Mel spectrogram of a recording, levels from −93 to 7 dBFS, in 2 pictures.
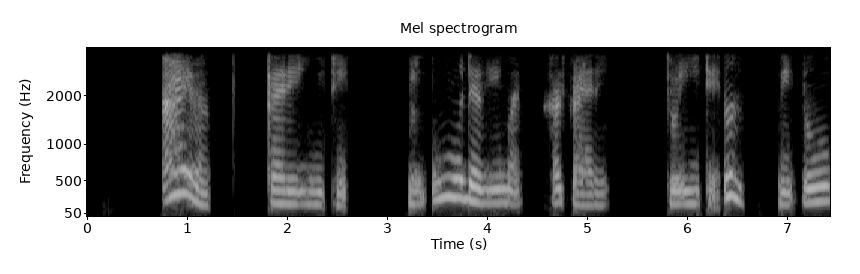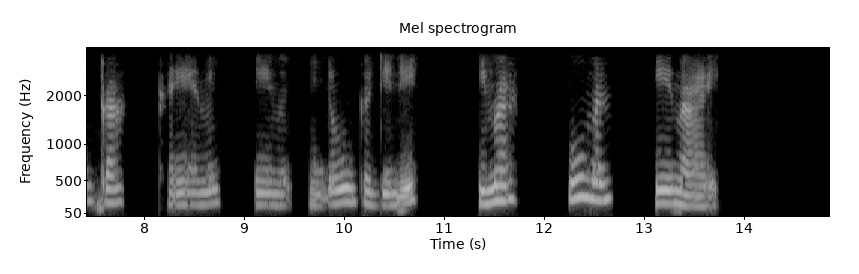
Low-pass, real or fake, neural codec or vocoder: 3.6 kHz; fake; codec, 44.1 kHz, 1.7 kbps, Pupu-Codec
